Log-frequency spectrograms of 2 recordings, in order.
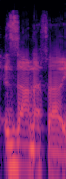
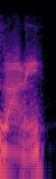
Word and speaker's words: Zanifel: Now, today on the final hour, we have Zanifel. Is that how you say it? Yeah, Zanifel, yes. Zanifel. And then, okay. Yeah, Zanifel, and then if the shortened version is Zani.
